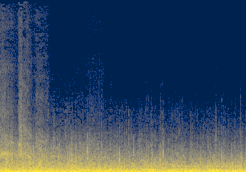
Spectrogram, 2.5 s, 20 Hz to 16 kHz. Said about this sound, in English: Yeah, there's 75 men around our building, and they're shooting at us in Mount Carmel. Mount Carmel? Yeah, tell them there are children and women in here and to call it off. All right. Hello? I hear gunfire.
